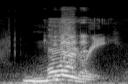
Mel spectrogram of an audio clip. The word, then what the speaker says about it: Moirrey: Moirrey.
